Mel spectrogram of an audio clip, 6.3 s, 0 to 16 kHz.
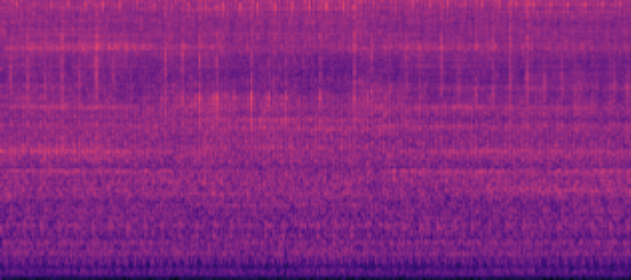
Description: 1996 Honda prelude si 2.3l dohv h23a1 top end ticking sound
